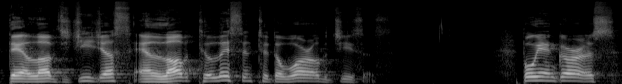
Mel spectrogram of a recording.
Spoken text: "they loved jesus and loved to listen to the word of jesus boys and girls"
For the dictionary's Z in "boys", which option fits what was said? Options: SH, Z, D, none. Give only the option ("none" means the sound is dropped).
none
